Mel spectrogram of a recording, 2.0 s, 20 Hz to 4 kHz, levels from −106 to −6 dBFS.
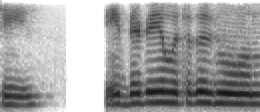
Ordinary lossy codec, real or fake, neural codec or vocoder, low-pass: none; fake; codec, 16 kHz, 1 kbps, X-Codec, HuBERT features, trained on balanced general audio; 3.6 kHz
